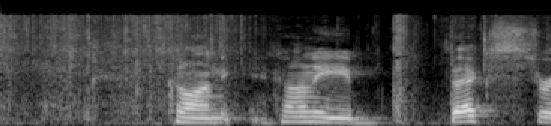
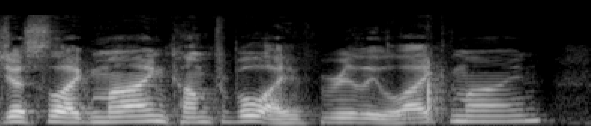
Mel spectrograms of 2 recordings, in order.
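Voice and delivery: ordinary talk

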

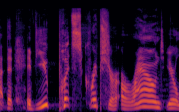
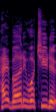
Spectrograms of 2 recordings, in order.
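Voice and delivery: put-on drawled southern accent, pitched up; 5 semitones higher than usual. Showing how he picks up the voice of whoever calls him: Andy Langston's southern drawl. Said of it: "this southern drawl come out of my mouth".

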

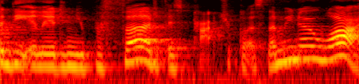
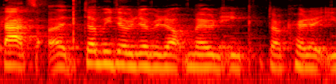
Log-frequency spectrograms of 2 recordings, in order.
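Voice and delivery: very fast, rapid-fire, all run together; 2 semitones lower than usual. A book reviewer gives their website address at the end, very fast. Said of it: "I always say that really fast".

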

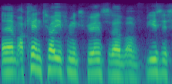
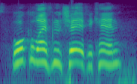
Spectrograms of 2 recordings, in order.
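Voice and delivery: high, raised, loud yelling; 8 semitones higher, 3 dB louder than usual. Watching someone near a chair, yelling at him. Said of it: "I'm yelling at him".

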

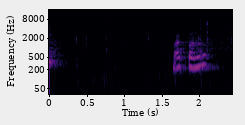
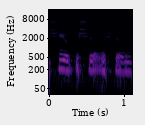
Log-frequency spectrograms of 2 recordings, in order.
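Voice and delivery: softer, mock complaining tone. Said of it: "Bana diyorsun yani".

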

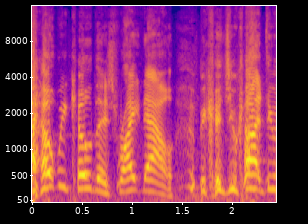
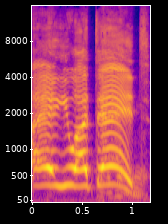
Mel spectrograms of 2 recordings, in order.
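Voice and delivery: delighted, gleeful, high, drawn-out call; 8 semitones higher than usual. Telling a teammate in the game that they died: joyful. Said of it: "I don't know why I said that with such joy".

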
